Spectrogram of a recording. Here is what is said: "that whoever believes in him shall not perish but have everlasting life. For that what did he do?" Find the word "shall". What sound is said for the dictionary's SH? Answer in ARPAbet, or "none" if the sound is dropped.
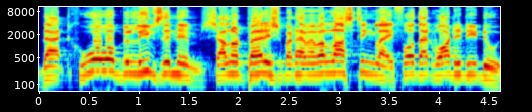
SH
